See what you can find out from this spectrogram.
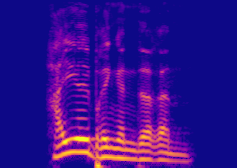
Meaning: strong dative masculine/neuter singular comparative degree of heilbringend
- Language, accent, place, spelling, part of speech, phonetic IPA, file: German, Germany, Berlin, heilbringenderem, adjective, [ˈhaɪ̯lˌbʁɪŋəndəʁəm], De-heilbringenderem.ogg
